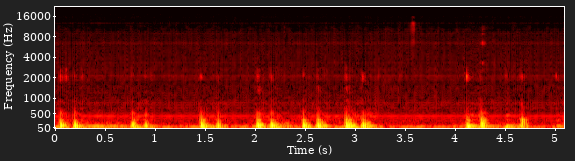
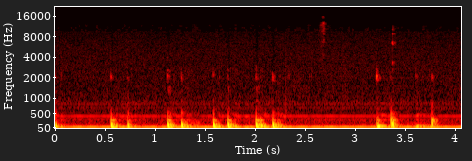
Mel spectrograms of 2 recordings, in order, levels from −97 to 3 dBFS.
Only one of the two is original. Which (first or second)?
second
